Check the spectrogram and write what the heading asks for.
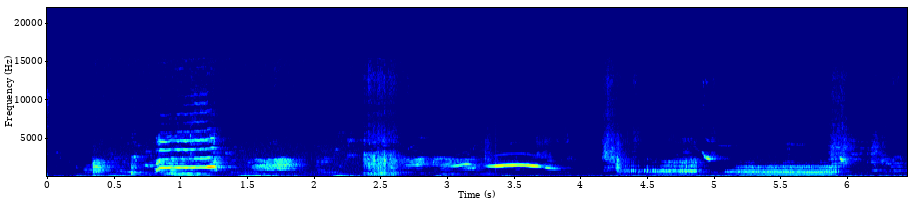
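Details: Black-capped lory giving a mix of clear whistled notes, one gently rising and one arching, between harsh nasal squawks and short rasping bursts, with a low background hum.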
